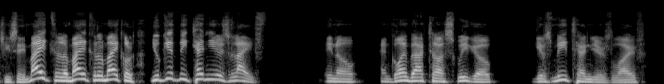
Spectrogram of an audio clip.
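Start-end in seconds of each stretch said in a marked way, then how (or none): 0.2-2.7 put-on high, broken Polish accent, old grandmother voice. Retelling what a grandmother from the old country always said: imitating grandma's broken Polish accent. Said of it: "in her broken Polish accent".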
